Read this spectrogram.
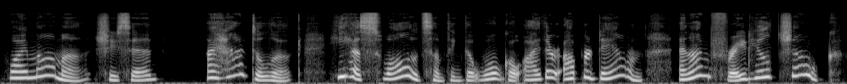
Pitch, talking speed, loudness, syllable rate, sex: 265 Hz, 170 wpm, -16 LUFS, 4.5 syllables/s, female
